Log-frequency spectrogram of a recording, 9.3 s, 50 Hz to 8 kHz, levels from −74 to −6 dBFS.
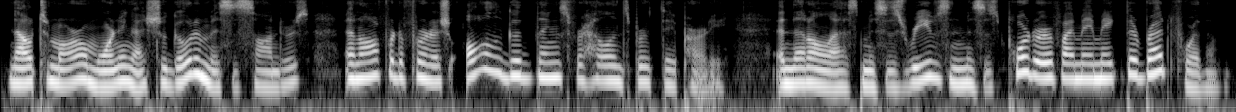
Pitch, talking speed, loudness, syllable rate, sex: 205 Hz, 245 wpm, -18 LUFS, 5.8 syllables/s, female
